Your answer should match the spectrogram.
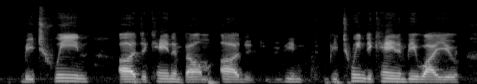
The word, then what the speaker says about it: Duquesne: And we're taking Duquesne. That's how you pronounce it, people, not Duquesne or whatever you want to call it. It's Duquesne.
